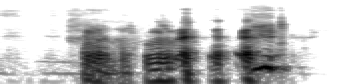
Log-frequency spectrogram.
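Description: A man laughing hard, a high, strained laugh in several breaths with no words.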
